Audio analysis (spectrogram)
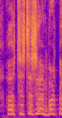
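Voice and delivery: high-pitched, stammering mock Korean accent. Shocked classmate tattling on two friends, high imitated Korean accent. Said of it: "He's just in his Korean accent".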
